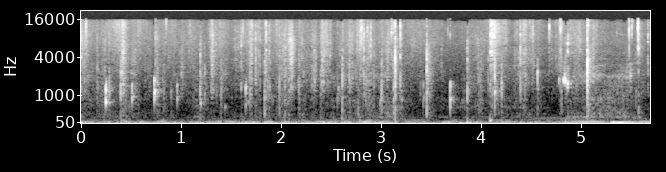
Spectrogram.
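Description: A hand-sized, hollow, air-filled pink inflatable PVC vinyl octopus cup holder pool toy is held in both hands, rubbed and squeezed with the fingertips, and moved around near the microphones. Quick squeaky rubs and crinkly, scratchy bursts flicker over a steady low hum, with the loudest squeeze near the end.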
